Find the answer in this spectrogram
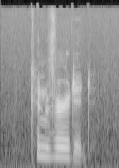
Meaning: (adjective) changed in form or function etc; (verb) simple past and past participle of convert
- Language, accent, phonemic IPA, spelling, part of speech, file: English, US, /kənˈvɝtɪd/, converted, adjective / verb, En-us-converted.ogg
